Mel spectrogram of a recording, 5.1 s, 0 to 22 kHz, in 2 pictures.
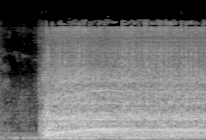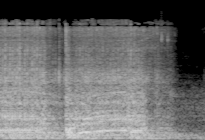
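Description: An old 1948 Dodge farm truck engine, with freshly unstuck valves, is cranked over by the starter: a loud, rapid, whirring churn lasting about four seconds, with one brief hitch partway through, without catching and running.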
